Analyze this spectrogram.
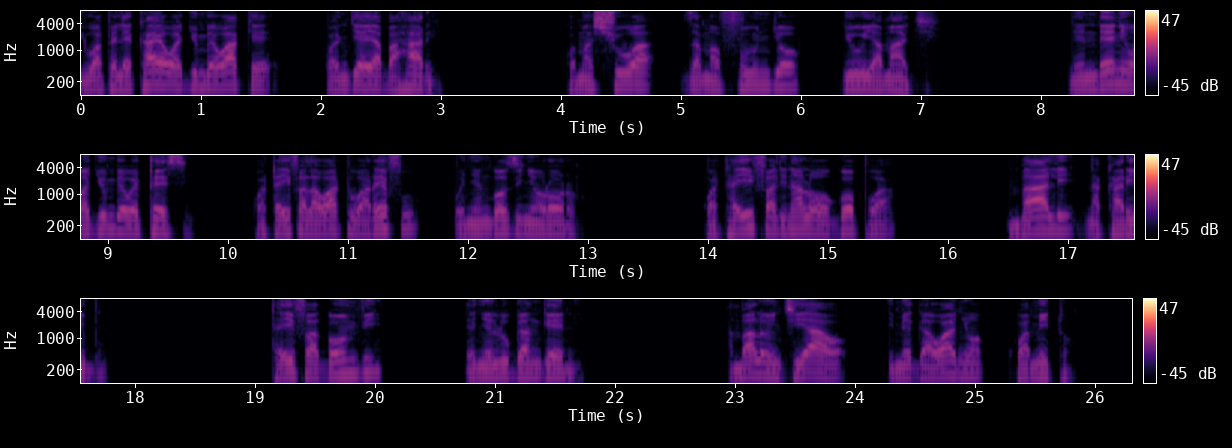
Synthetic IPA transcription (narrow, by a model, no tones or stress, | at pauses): iwapɛlɛkajɔwaʄumbɛwakɛ | kwand͡ʒiajaɓaɦaɾi | kwamaʃua | zamafuɲd͡ʒɔ | ʄuːjamaʄi | nɛndɛniwaʄumbɛwɛpɛsi | kwataifalawatuwaɾɛfu | wɛɲɛŋɡɔziɲɔɾɔɾɔ̰ | kwataifalinalɔːɡɔpwa | mbalinakaɾiɓu | taifaɡɔɱvi | lɛɲɛluɡaŋɡɛni | ambalɔɲ̩t͡ʃijaɔ | imɛɡawaɲwakwamitɔ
